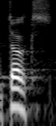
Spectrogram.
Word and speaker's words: Torx: Le Torx se prononce avec un T et puis le chiffre.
